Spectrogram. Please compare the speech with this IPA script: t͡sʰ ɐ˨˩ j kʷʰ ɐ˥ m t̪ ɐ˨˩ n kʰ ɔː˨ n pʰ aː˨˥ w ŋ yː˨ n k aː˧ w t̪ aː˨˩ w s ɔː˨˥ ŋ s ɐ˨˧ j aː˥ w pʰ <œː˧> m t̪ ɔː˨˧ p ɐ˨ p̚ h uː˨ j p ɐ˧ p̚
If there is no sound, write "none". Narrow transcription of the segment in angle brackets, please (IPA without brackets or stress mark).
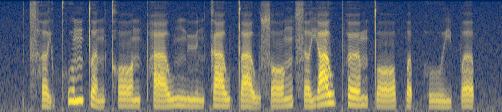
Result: œː˧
